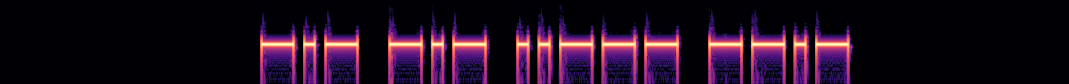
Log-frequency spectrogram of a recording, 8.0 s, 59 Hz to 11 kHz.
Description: Morse code, heard as a keyed tone, about 15 wpm, 700 Hz. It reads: KK2Q
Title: USA Call Signs - 4 Characters - Repeated 3x - 15wpm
